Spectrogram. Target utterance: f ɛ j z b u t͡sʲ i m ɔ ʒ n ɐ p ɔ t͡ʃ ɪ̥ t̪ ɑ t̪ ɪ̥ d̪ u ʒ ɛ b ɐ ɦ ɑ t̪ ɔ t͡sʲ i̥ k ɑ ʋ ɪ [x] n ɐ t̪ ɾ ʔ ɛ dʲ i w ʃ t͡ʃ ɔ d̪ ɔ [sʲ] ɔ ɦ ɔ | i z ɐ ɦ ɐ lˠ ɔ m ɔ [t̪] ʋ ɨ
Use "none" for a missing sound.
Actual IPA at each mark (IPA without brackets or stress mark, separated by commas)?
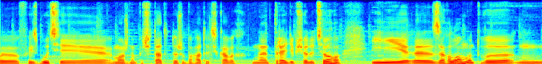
x, t͡sʲ, t̪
